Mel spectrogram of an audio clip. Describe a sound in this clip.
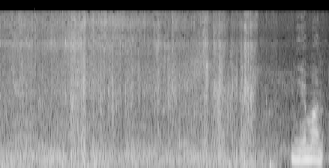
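Leaves rustle as they brush together.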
